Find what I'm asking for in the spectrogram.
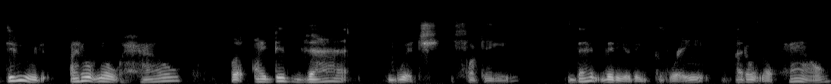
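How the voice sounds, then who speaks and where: A man's voice: mid-range voice, expressive, slow pace, breathy edge, no room sound, lo-fi sound. A man on a casual podcast, rambling through his own stories and laughing often. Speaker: podcast guest.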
